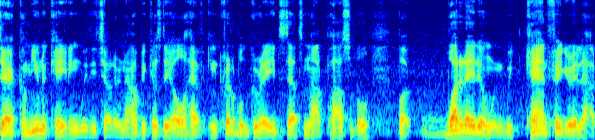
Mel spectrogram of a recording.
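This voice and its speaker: A man with a non-native accent at a moderate pace. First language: not English. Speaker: video blogger. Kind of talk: casual vlog monologue. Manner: hesitant, with fillers.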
